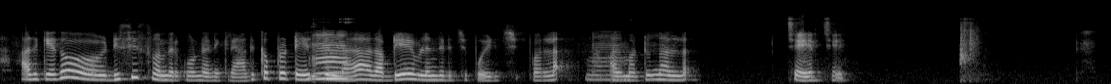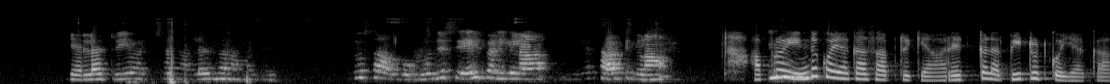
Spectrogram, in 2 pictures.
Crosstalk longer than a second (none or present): none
